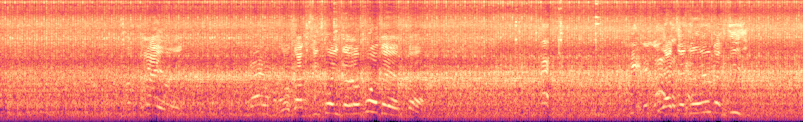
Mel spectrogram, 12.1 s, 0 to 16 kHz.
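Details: ZMZ 514 Euro 2 turbodiesel after engine knock repair with cylinder head refitted: steady, even diesel idle with smooth low clatter and no heavy knock; normal running.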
